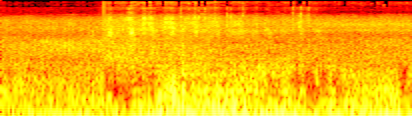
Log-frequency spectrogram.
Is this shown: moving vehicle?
yes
